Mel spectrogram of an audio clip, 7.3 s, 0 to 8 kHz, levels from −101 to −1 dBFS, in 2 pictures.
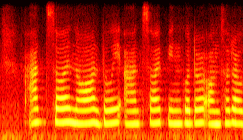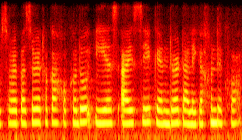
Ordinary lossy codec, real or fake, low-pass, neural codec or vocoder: Opus, 32 kbps; fake; 7.2 kHz; codec, 24 kHz, 0.5 kbps, DualCodec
